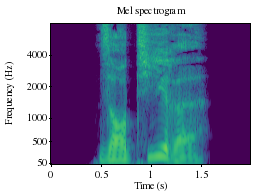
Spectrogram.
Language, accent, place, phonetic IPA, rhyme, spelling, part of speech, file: German, Germany, Berlin, [zɔʁˈtiːʁə], -iːʁə, sortiere, verb, De-sortiere.ogg
- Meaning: inflection of sortieren: 1. first-person singular present 2. first/third-person singular subjunctive I 3. singular imperative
